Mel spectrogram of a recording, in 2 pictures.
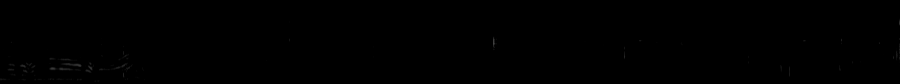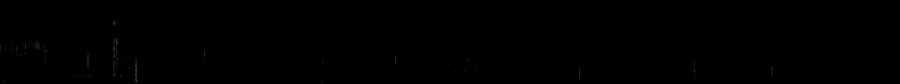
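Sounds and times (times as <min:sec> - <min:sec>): small clicks and rustles: 0:07.2 - 0:14.8.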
